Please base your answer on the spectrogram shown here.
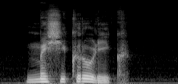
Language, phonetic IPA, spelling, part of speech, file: Polish, [ˌmɨɕiˈkrulʲik], mysikrólik, noun, Pl-mysikrólik.ogg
